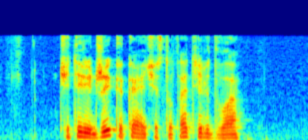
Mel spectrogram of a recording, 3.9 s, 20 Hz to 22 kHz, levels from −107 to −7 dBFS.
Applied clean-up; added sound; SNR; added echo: none; none; none; none.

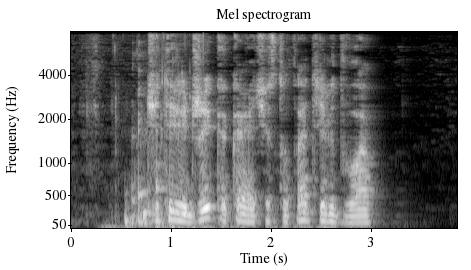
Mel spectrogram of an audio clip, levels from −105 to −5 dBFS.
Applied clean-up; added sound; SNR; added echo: classical method WPE with log-MMSE.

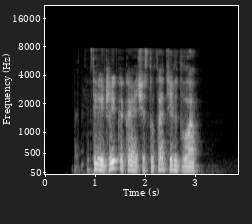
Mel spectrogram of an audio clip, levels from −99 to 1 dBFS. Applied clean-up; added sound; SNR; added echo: neural mask model DeepFilterNet 3.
